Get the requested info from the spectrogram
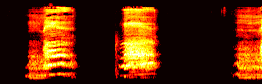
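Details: Cat in heat crying out: three drawn-out, strained, harmonic yowls about a second each, spaced roughly two seconds apart, in a quiet setting.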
